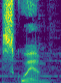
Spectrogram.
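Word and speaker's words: Sequim: Our final day reveals the Olympic Peninsula's surprising diversity with a visit to the lavender farms of Squim, pronounced Squim.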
